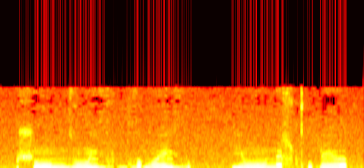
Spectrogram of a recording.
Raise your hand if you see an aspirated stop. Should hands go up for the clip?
no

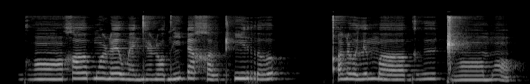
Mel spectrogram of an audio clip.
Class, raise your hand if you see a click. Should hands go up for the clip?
yes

